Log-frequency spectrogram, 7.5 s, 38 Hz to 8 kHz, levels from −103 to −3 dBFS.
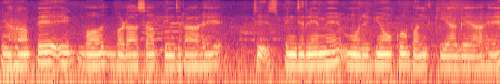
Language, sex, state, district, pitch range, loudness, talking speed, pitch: Hindi, male, Haryana, Charkhi Dadri, 120-130 Hz, -13 LUFS, 145 wpm, 130 Hz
